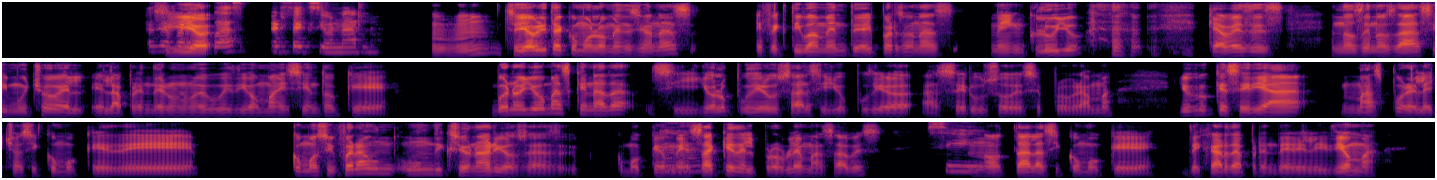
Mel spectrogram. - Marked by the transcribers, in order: chuckle
- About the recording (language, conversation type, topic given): Spanish, unstructured, ¿Te sorprende cómo la tecnología conecta a personas de diferentes países?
